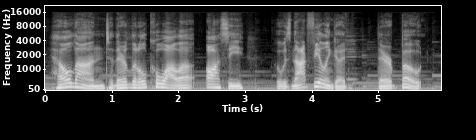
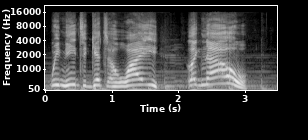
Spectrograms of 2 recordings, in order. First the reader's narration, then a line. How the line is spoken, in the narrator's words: shouted Logan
